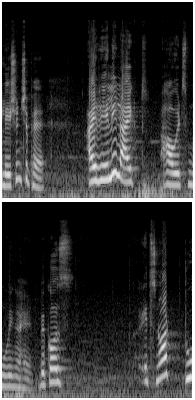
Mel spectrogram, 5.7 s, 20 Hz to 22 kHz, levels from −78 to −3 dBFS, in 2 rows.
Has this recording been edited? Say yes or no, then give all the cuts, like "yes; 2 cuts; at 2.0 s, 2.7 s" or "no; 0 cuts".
no; 0 cuts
